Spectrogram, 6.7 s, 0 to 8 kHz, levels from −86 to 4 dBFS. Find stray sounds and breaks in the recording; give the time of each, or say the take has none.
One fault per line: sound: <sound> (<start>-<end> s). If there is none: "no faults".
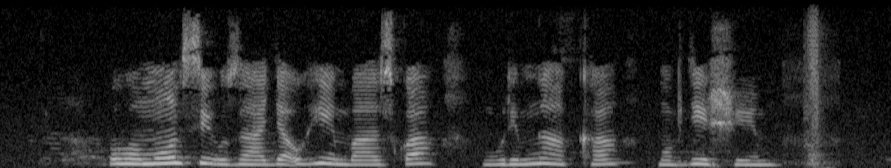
sound: squeak (6.0-6.3 s)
